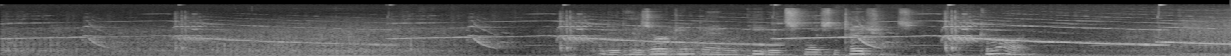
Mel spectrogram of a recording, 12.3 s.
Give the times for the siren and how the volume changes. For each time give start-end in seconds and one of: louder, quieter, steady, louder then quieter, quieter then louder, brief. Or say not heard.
0.0-12.2 louder.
